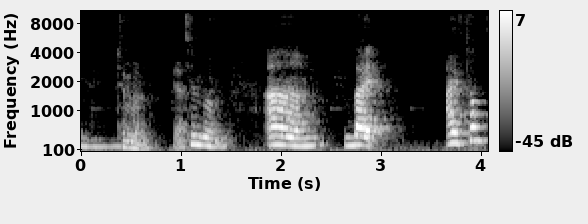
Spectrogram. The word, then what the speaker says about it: Timon: Timon.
